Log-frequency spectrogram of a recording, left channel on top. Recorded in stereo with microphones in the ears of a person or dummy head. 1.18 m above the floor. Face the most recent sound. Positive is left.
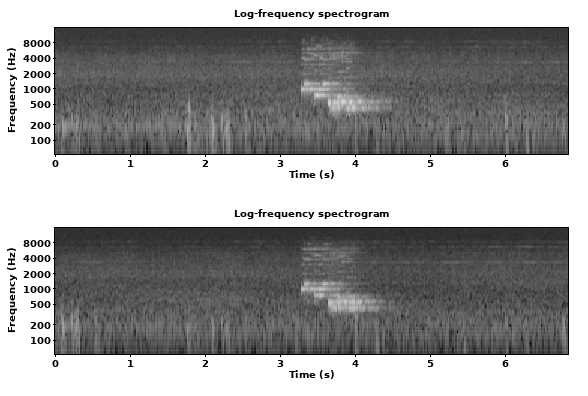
turn(degrees=5)  # may be behind; listen again after turning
